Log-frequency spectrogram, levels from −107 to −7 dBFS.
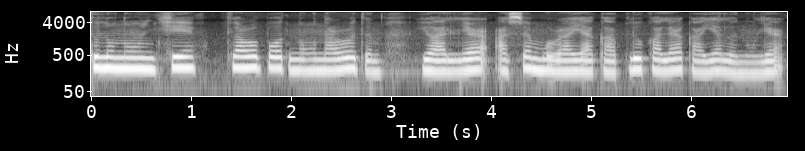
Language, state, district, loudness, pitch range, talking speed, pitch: Ao, Nagaland, Kohima, -16 LUFS, 180-215 Hz, 155 wpm, 195 Hz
